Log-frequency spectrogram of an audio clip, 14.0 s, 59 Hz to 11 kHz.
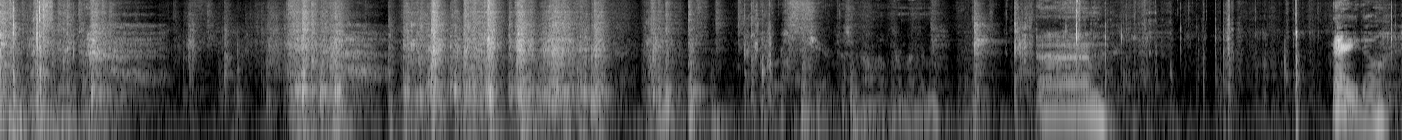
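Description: Plastic ignition coil of an Audi Q7 3.6L being worked down into its spark plug well, with scraping and knocking of plastic parts. Near the end the coil snaps into place with a single sharp click, a kind of pop noise, which shows it has seated on the plug.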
